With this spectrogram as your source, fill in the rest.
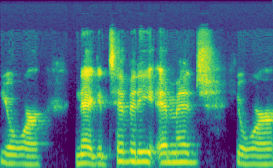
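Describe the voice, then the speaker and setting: Against a quiet background, a woman with a Louisiana accent speaks with ordinary pitch variation. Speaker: business consultant. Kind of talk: workshop presentation.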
